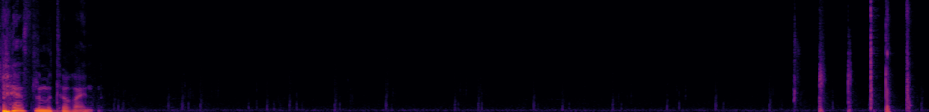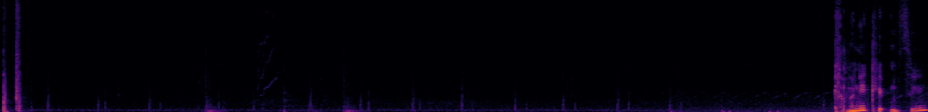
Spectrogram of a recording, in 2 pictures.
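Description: Footsteps tap softly on a hard floor.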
